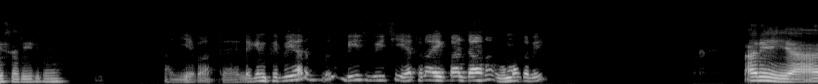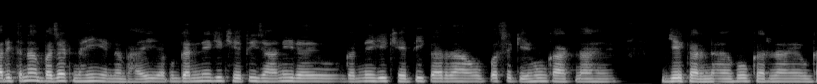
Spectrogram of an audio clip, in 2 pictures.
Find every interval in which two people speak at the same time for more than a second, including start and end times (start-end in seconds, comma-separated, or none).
none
